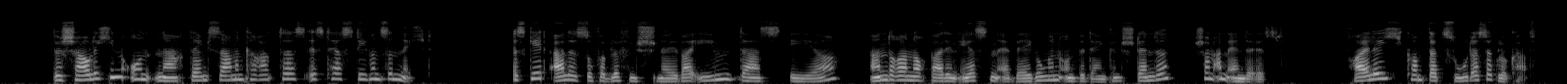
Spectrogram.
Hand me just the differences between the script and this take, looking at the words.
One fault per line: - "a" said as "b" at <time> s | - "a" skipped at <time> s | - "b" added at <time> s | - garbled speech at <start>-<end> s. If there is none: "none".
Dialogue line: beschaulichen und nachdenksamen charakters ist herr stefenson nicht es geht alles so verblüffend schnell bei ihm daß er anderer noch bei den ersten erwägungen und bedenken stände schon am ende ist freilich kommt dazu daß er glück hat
none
